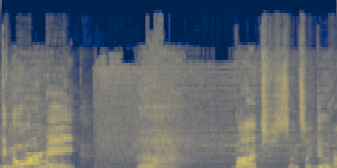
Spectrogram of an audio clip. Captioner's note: sigh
